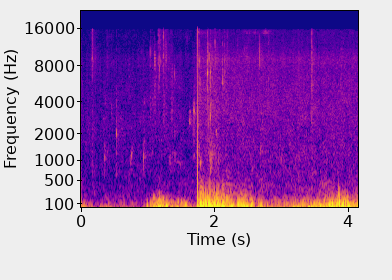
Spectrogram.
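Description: Water splashes as onions are rinsed in a bowl.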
